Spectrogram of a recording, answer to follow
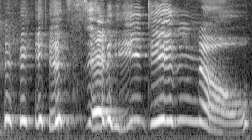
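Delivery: slow words broken up by laughter; amused, laughing as she reports it; laughing while talking. Real, not acted. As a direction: giggle your way through the line. Wife laughs retelling Rush's answer.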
